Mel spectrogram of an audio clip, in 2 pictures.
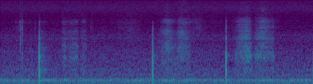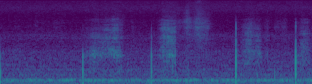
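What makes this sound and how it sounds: A stylus writes on a flat pink plastic LCD writing tablet held close to the mic, making soft, scratchy strokes. The strokes are broken up by nine sharp, brief ticks of the stylus tip against the plastic, all over a low, steady hum.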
